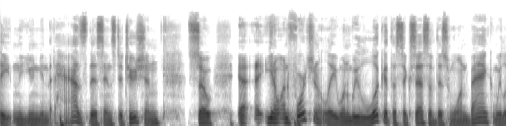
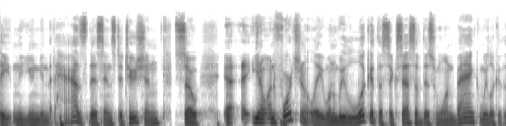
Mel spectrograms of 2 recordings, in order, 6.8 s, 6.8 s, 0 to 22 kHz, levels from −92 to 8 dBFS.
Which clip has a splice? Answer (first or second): second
